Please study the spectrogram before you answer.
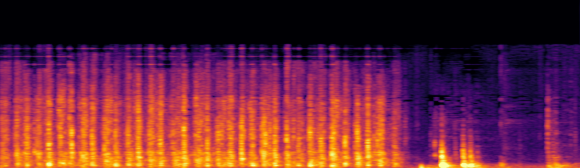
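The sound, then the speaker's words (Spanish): A cocktail shaker packed with ice is shaken hard in a fast, even rattling rhythm for about four seconds, followed by a few heavier knocks as the shaking stops. “Sí, sí, hay que batir bien hasta que se congele la coctelera totalmente.”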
